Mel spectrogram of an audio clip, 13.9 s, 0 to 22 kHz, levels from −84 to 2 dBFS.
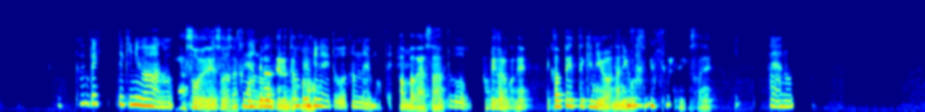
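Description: It's a speech clip with speech suppressed in double talk at 2.56–2.83, 3.49–4.25, 4.67–4.87, 5.53–6.13, 7.22–7.32 and 9.51–10.35 s. The voice dips or breaks up, mostly by around 40 dB but only around 10 dB at 3.49 s. That's likely the echo canceller turning everything down while both ends talked. There's also background gated by the echo canceller at 5.15–5.25 and 11.83–12.17 s, where the room sound drops by about 40 dB while the far end plays and then comes back.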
